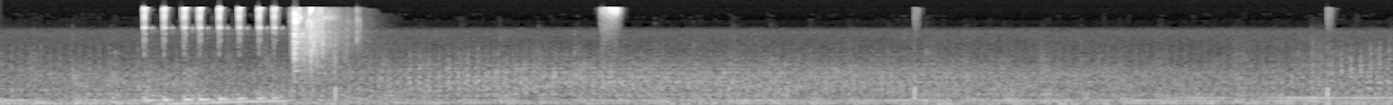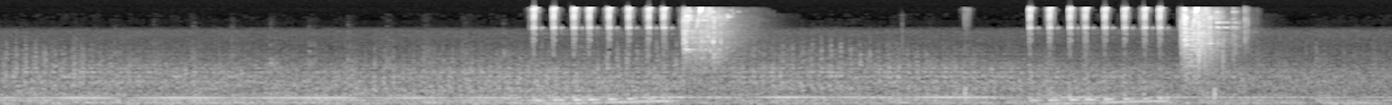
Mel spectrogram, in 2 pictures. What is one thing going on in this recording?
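A rising electronic whoosh ends in a bright crackling burst.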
